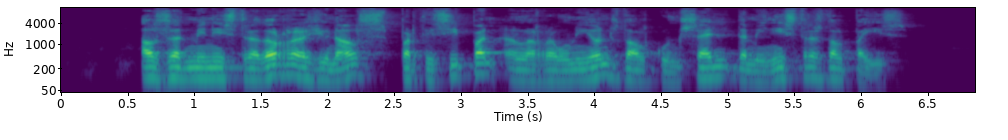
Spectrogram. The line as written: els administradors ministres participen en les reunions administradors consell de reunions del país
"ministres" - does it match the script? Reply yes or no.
no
